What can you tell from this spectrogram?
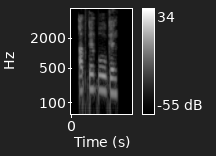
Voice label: "abgebogen", German; adjectives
